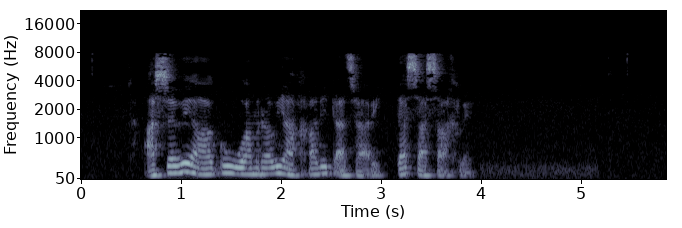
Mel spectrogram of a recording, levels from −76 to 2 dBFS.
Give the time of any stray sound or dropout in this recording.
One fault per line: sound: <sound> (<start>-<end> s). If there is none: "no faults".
no faults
